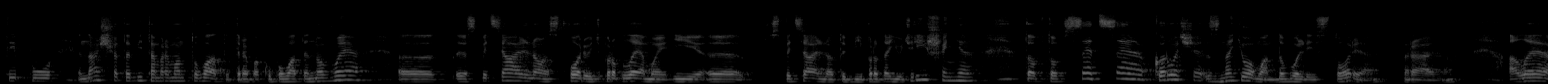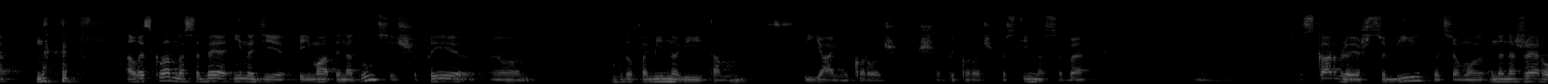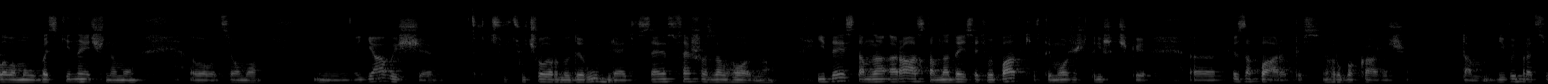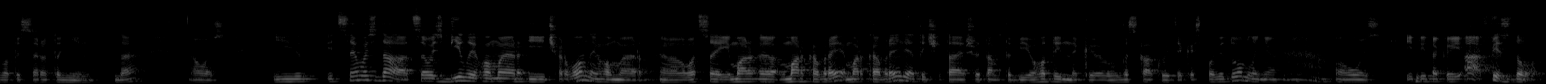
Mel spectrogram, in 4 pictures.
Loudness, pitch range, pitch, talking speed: -50 LUFS, 110-145 Hz, 125 Hz, 115 wpm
